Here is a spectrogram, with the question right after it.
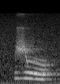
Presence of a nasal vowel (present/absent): absent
